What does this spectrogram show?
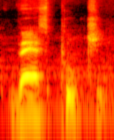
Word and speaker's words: Vespucci: and perhaps that's Poochie his name is vest Poochie cuz they uh they broke it down so you could pronounce it correctly so it's Amerigo Vespucci we're on voyages to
